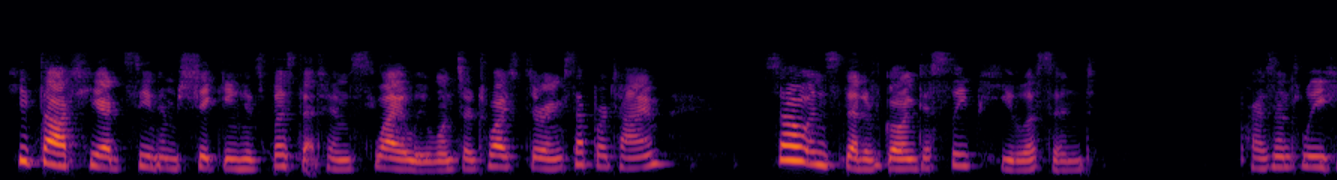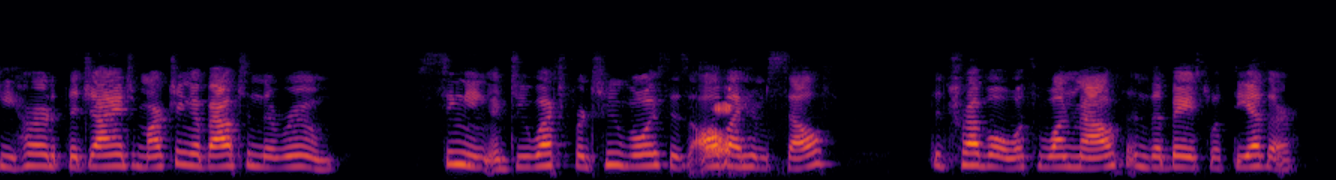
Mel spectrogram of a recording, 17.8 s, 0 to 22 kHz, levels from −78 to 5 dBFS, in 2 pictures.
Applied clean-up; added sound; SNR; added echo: none; Frog; 6 dB; none.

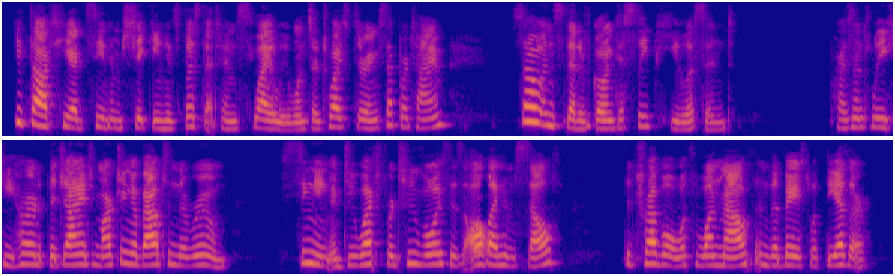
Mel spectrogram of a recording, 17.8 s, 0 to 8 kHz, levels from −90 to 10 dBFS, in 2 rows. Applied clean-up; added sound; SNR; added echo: neural mask model DeepFilterNet 3.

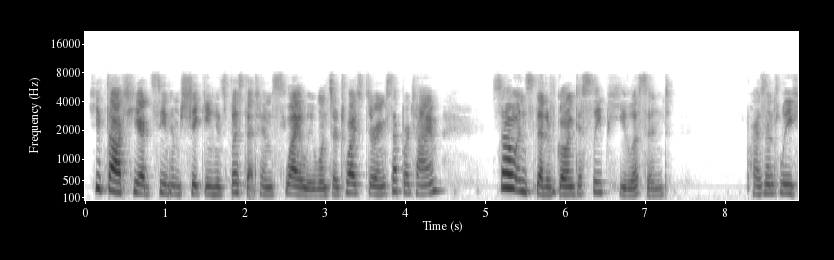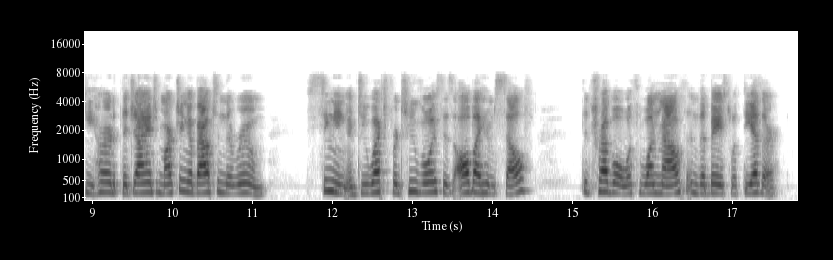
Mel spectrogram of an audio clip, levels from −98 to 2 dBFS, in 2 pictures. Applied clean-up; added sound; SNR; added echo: none; none; none; none.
